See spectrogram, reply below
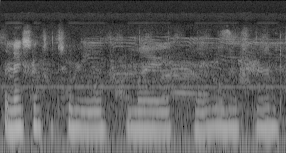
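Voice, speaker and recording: Talking as if into a personal audio diary, a young adult woman speaks in a monotone, medium-pitched voice, hesitant, halting and informal, with swearing. The home recording is muffled, and background noise and friends' voices are clearly audible.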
